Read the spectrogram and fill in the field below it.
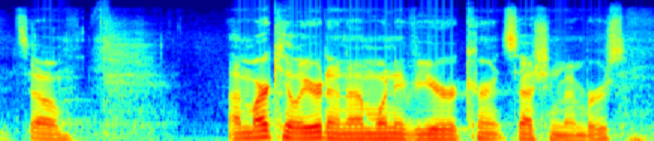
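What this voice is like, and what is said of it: Sick, rough-sounding voice. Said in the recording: “I apologize for my voice. ... I'm trying to find the sweet spot between NyQuil and DayQuil.”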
